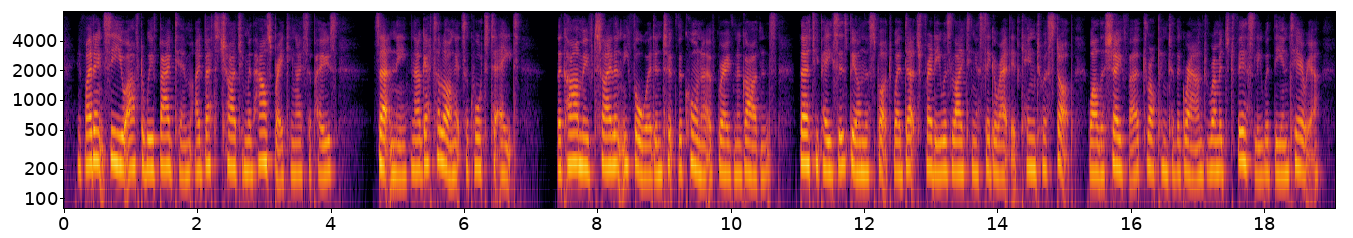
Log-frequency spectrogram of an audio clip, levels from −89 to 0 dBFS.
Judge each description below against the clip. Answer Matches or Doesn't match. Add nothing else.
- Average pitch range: Doesn't match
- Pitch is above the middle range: Matches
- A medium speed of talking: Doesn't match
